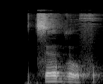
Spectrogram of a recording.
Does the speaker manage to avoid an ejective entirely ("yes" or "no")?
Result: yes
